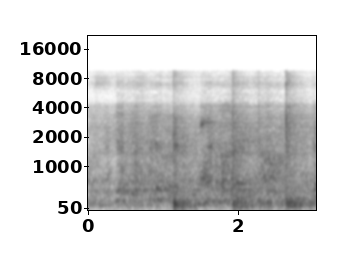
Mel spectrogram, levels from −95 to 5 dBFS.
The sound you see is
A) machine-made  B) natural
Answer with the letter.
A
